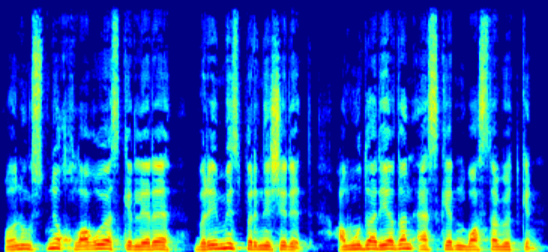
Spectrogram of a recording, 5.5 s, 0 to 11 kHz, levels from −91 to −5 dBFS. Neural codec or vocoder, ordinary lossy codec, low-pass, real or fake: none; none; none; real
